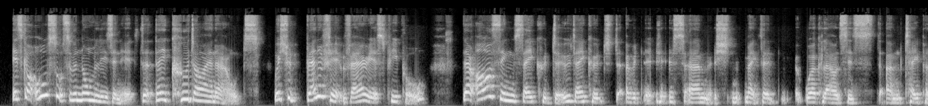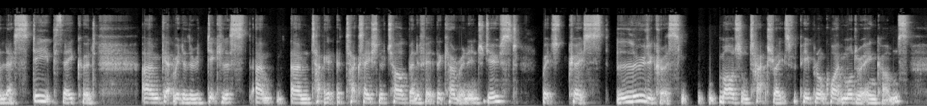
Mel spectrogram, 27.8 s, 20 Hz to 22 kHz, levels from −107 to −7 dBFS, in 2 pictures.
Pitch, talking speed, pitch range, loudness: 180 Hz, 140 wpm, 160-220 Hz, -20 LUFS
